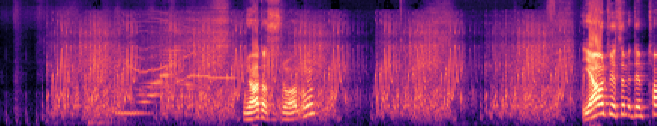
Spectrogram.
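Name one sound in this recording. Video game battle effects whoosh and thud.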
